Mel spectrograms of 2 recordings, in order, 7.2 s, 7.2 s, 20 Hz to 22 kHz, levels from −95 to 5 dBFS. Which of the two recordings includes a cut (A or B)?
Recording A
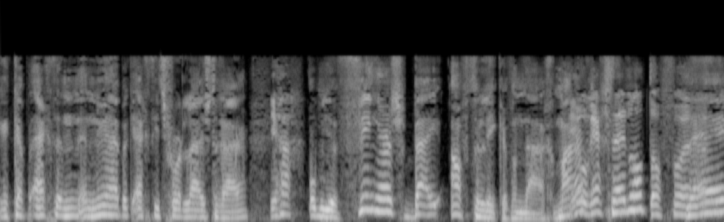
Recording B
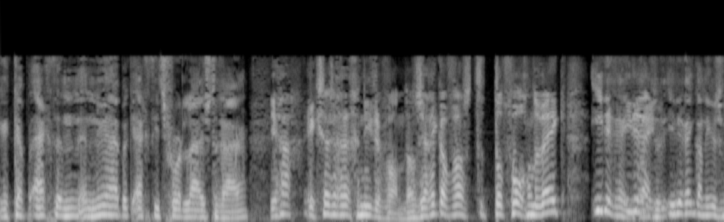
B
